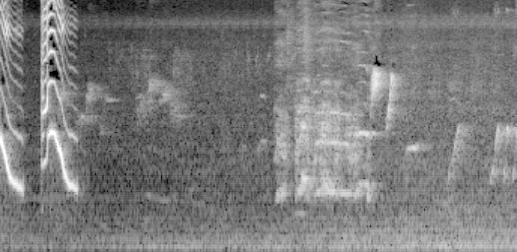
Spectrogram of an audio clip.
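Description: A laughingthrush gives two loud, ringing, downslurred whistles, then a softer run of varied, chattering phrases over a faint background hiss.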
